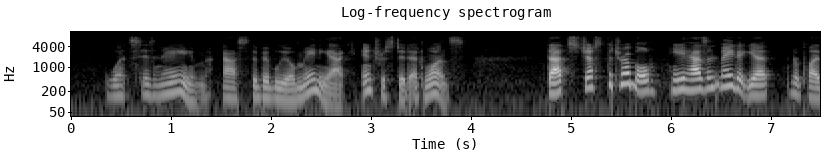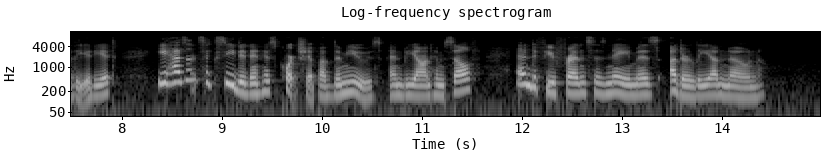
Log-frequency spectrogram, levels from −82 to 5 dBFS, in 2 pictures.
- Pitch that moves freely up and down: Yes, wide, 6.3 semitones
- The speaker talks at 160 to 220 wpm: Yes, average, 170 wpm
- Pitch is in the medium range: Yes, medium, 170 Hz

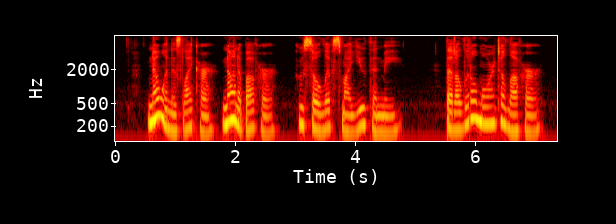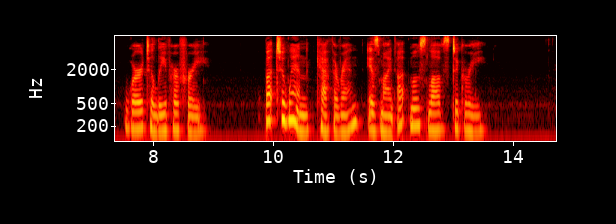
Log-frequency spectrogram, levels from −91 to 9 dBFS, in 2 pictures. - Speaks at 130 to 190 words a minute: Yes, average, 145 wpm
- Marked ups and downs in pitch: No, average, 4.6 semitones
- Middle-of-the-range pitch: Yes, medium, 175 Hz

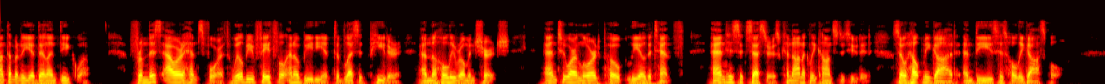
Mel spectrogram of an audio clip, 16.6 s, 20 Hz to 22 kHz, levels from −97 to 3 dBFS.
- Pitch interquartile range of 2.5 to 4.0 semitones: Yes, average, 3.5 semitones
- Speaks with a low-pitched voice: Yes, low, 110 Hz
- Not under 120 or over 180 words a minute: Yes, average, 150 wpm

